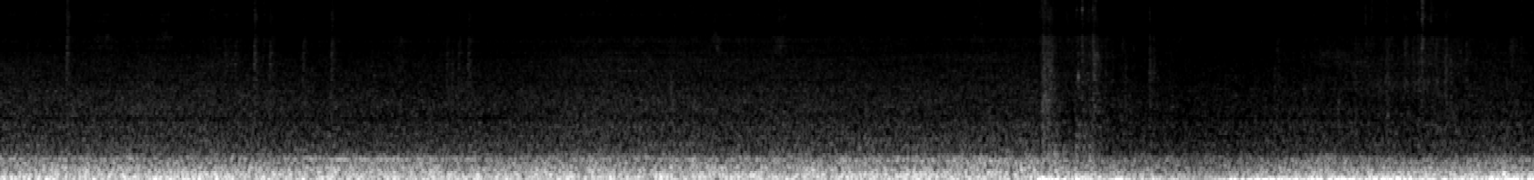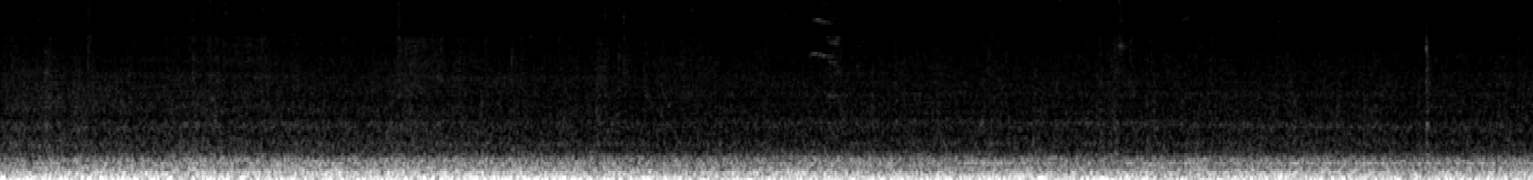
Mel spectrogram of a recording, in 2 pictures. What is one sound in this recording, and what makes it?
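Aircraft tyres rumble over the runway.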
